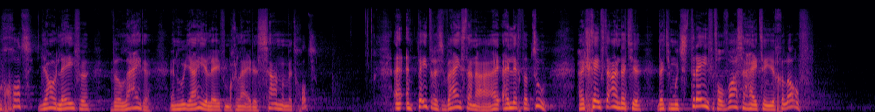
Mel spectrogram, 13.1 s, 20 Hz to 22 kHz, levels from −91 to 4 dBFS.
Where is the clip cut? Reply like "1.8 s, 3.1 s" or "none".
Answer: 1.7 s, 6.2 s, 8.6 s, 10.7 s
